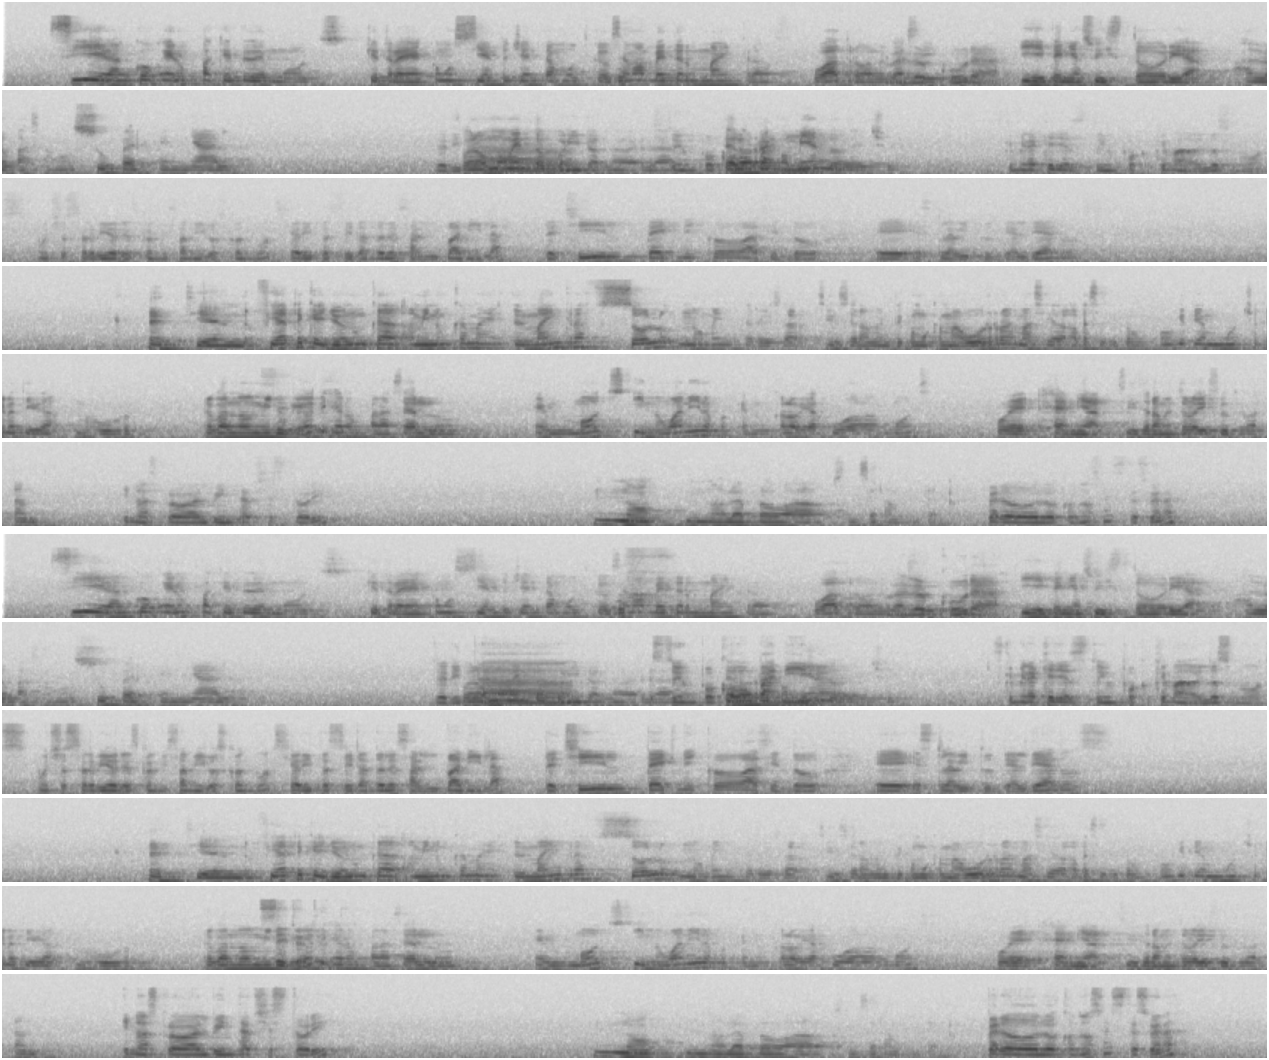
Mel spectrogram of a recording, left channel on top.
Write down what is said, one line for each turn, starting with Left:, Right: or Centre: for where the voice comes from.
Left: Sí, eran co- era un paquete de mods que traían como 180 mods, creo que
Right: Uf.
Left: se llama Better Minecraft 4 o algo
Right: Una
Left: así.
Right: locura.
Left: Y tenía su historia. Ah, lo pasamos súper genial.
Right: Yo ahorita
Left: Fueron momentos bonitos, la verdad.
Right: estoy un poco
Left: Te los
Right: vanilla.
Left: recomiendo, de hecho.
Right: Es que mira que ya estoy un poco quemado de los mods. Muchos servidores con mis amigos con mods y ahorita estoy dándoles al vanilla de chill, técnico, haciendo eh, esclavitud de aldeanos.
Left: Entiendo. Fíjate que yo nunca, a mí nunca me, el Minecraft solo no me interesa, sinceramente, como que me aburro demasiado, a pesar de que es un juego que tiene mucha creatividad, me aburro. Pero cuando mis
Right: Sí,
Left: amigos
Right: te entiendo.
Left: dijeron para hacerlo en mods y no vanilla, porque nunca lo había jugado en mods, fue genial, sinceramente lo disfruté bastante.
Right: ¿Y no has probado el Vintage Story?
Left: No, no lo he probado, sinceramente no.
Right: ¿Pero lo conoces? ¿Te suena?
